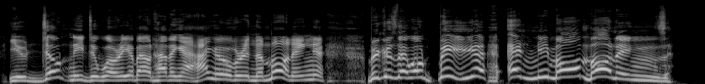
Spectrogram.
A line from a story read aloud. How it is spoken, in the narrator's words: he cried cheerily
